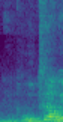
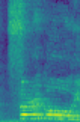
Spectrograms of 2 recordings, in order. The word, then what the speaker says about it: circle: 도트라고 얘기하는 친구들이 있는데 이건 일본의 자제입니다. 그래서 circle이 맞아요.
